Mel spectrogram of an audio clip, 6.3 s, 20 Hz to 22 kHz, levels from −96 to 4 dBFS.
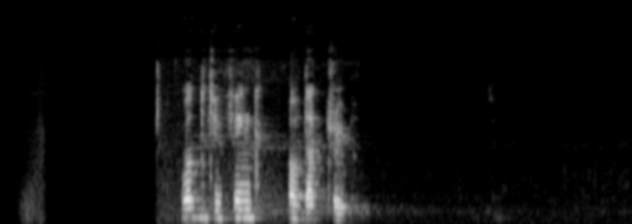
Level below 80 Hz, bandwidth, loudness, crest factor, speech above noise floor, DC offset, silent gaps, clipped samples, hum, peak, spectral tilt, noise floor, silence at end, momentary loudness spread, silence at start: -66 dBFS; 7.8 kHz; -19 LUFS; 22 dB; 67 dB; under 0.1%; none; under 0.1%; none; 0 dBFS; -6.5 dB/octave; -85 dBFS; 2.85 s; 8 LU; 1.85 s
